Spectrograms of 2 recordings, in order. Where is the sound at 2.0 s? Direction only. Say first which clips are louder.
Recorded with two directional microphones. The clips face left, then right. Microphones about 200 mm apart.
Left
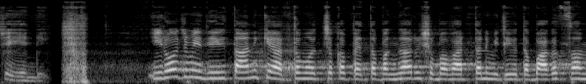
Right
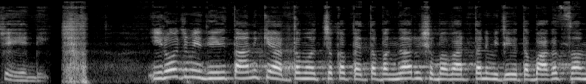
Right 5 dB; 45° right (ahead or behind).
